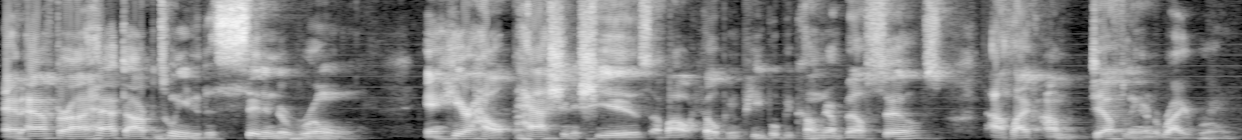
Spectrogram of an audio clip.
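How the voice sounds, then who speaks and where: A man's voice: sits low, a little fast. American man giving a conversational motivational speech. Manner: conversational, informal, addresses listeners directly. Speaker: keynote speaker, entrepreneur coach. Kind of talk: motivational keynote speech to a live audience.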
